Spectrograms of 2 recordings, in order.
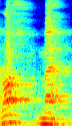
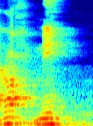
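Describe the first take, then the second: First: The vowel before final h is an open a. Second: The vowel before final h leans toward e. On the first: The common reading with fathah. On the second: One reciter's reading with imalah when pausing.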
